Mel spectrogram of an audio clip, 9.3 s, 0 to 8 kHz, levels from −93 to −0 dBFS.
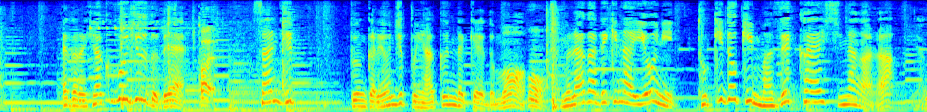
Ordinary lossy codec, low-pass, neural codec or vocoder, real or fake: none; none; none; real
